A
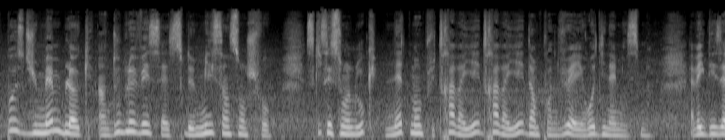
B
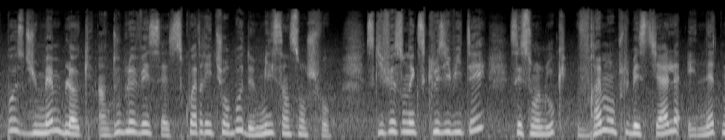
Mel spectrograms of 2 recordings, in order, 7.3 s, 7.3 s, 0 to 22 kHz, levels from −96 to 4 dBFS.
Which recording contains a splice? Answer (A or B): A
